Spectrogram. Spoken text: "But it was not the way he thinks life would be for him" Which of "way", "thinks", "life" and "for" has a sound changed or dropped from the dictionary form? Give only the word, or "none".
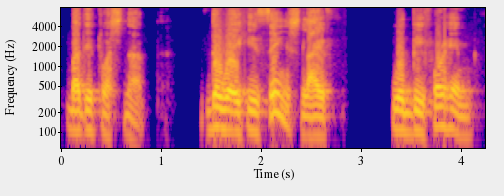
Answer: thinks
